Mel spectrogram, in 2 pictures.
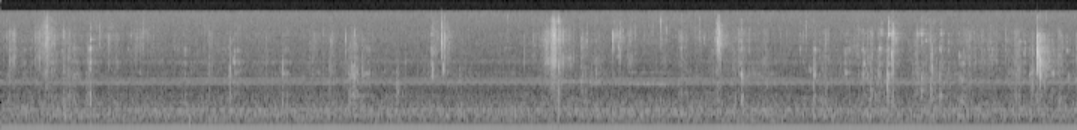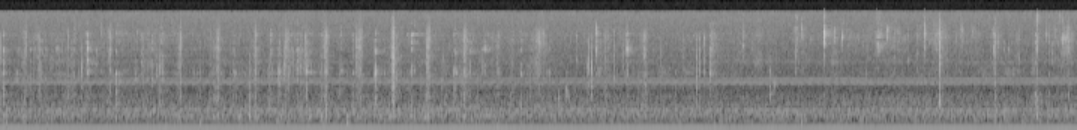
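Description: A person chewing food close to the microphone, with many small sharp clicks and crunches scattered through, over a steady low hum.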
